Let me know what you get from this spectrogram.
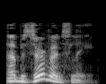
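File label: "observantly", British English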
